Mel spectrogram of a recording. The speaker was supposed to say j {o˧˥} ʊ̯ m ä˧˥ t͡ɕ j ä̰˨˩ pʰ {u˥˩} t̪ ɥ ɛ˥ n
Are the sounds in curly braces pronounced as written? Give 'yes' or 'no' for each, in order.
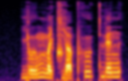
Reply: yes, no

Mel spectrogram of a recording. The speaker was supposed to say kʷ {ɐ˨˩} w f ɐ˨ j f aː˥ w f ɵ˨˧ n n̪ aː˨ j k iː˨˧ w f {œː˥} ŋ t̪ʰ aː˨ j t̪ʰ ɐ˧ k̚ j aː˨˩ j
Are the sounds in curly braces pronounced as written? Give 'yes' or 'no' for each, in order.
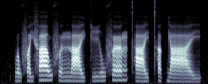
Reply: yes, yes

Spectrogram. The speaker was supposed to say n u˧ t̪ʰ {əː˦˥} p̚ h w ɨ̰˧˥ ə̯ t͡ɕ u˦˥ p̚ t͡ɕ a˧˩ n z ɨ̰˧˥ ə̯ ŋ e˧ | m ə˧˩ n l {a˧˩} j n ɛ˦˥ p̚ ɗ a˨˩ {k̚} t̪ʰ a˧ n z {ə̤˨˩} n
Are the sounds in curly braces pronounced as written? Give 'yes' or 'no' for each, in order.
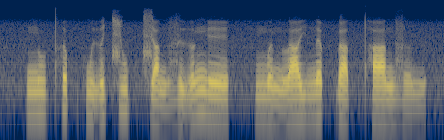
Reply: no, no, no, yes

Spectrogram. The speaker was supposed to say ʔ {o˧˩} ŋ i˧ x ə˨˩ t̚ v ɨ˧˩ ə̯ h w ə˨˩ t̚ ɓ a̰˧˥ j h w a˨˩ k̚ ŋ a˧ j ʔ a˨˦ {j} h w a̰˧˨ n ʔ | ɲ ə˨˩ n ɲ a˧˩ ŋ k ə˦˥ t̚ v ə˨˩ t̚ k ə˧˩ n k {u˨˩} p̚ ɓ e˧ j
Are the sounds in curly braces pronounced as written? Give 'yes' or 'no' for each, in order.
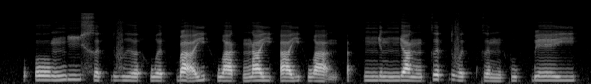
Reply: no, yes, yes

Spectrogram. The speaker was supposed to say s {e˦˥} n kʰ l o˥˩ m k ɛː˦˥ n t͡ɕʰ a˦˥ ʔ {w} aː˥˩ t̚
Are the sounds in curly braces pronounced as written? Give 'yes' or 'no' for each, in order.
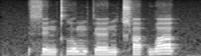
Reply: yes, yes

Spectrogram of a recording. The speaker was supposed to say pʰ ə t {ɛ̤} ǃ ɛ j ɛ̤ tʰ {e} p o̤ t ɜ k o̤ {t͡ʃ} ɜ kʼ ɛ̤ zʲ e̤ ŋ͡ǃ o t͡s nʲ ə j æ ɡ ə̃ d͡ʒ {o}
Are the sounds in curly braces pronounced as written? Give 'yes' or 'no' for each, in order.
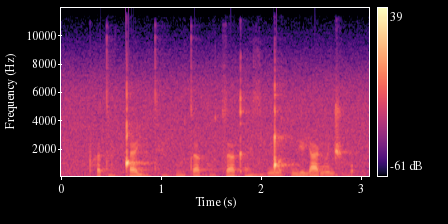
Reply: no, no, no, no

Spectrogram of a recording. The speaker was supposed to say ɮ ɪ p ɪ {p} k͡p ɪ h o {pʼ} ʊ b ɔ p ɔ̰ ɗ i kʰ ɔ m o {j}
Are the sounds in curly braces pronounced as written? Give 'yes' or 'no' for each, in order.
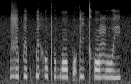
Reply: yes, yes, yes

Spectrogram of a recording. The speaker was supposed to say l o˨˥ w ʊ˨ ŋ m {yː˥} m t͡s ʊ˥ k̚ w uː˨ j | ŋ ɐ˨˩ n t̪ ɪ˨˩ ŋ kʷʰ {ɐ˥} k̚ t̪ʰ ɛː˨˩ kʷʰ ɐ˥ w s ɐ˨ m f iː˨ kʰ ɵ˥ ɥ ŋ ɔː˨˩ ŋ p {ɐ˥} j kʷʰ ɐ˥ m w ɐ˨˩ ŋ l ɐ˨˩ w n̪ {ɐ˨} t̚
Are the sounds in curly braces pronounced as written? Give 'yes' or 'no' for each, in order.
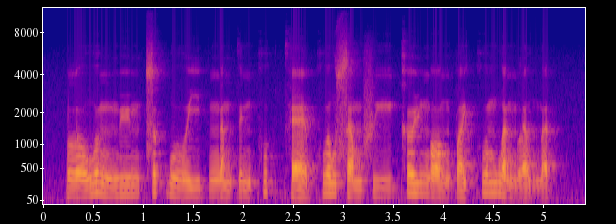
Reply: no, yes, no, yes

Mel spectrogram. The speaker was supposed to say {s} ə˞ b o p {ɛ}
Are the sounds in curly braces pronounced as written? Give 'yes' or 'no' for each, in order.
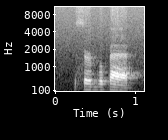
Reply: yes, no

